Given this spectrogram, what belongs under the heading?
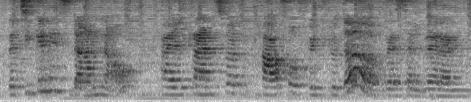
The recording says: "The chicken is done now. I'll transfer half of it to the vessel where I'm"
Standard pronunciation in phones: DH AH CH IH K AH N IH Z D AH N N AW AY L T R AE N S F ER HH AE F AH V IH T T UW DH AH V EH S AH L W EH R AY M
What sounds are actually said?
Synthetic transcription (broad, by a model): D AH CH IH K AH N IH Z D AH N N AW AY L T R AE N S F ER HH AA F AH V IH T T UW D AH V EH S AH L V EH R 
